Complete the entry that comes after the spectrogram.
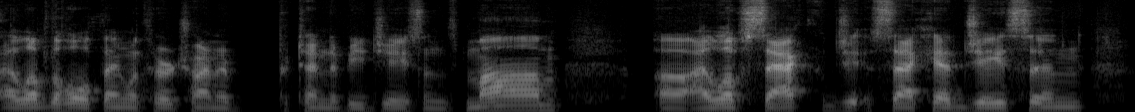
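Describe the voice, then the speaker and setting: A man speaks at a medium pitch in a very clean recording with a silent background. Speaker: movie reviewer. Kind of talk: casual ranking commentary. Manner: fast; hesitant, many fillers.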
